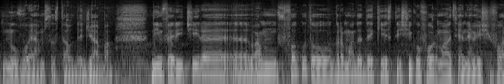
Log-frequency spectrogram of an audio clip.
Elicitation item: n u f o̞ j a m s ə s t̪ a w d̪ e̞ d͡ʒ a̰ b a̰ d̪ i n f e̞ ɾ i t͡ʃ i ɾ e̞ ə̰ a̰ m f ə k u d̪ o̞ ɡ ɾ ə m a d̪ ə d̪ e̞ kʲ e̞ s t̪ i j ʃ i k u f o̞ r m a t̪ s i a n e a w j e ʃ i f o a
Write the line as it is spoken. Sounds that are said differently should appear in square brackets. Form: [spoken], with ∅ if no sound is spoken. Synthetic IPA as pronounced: n u [v] o̞ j a m s ə s t̪ a w d̪ e̞ d͡ʒ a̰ b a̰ d̪ i n f e̞ ɾ i t͡ʃ i ɾ e̞ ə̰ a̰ m f ə k u [t̪] o̞ ɡ ɾ ə m a d̪ ə d̪ e̞ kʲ e̞ s t̪ i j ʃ i k u f o̞ r m a t̪ s i a n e a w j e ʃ i f o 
